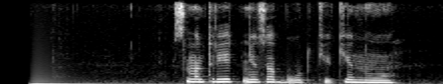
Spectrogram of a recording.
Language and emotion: Russian, sad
